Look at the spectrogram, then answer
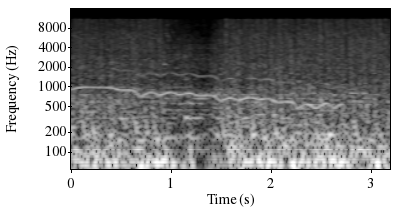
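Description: Spaceship dogfight in the Guardians of the Galaxy video game: dense, continuous laser gunfire and explosions with a whining engine tone sweeping downward, loud and unbroken throughout.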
